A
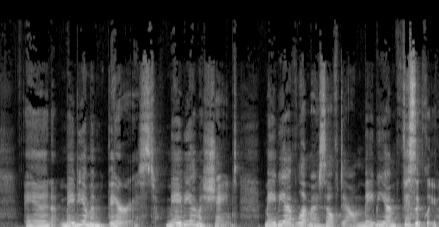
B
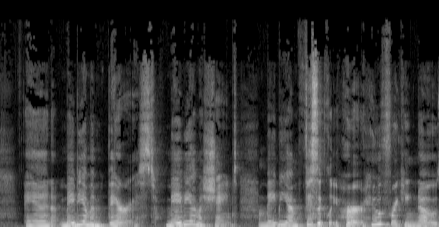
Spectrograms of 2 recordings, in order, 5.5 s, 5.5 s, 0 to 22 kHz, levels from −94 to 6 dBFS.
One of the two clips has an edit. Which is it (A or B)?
B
